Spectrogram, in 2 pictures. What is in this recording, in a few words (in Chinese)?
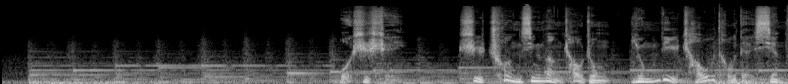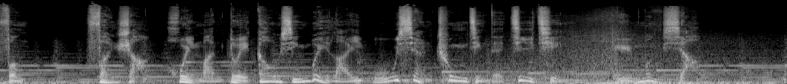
男 宣传片; 走心企业形象片样音; 《新in蓝》-检察院形象宣传片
